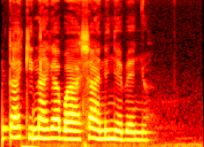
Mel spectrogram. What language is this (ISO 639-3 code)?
mas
